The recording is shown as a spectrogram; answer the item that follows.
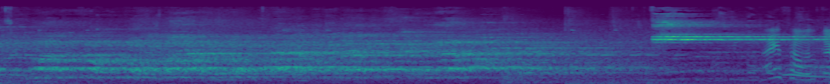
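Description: Basketball being dribbled on a gym's hardwood-style court floor, with players' voices calling out and echoing in the hall. A short, steady, shrill whistle blast sounds about five seconds in, typical of a referee's whistle.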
